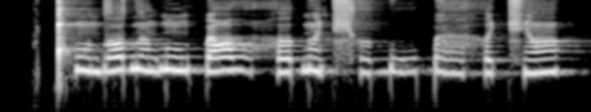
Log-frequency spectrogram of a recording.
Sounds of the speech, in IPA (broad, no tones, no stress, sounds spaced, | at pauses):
ǃʰ ũ d ʌ d ə̃ ɠ ũ k͡p ɛ ðˤ ə̤ h ə ɠ ə̃ t͡ɕʰ ə̤ ɠ ṳ ɓ æ̤ h ə t͡ɕ ə̃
